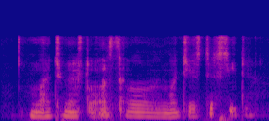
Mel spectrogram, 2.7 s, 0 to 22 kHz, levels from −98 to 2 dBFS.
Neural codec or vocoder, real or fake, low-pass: codec, 24 kHz, 1 kbps, SNAC; fake; 7.2 kHz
